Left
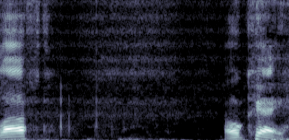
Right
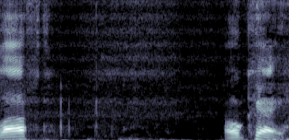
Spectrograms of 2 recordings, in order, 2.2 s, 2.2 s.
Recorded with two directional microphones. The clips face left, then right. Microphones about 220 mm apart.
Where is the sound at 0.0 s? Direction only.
Centre (ahead or behind).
